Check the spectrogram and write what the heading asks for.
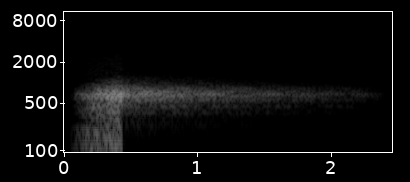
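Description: Logo intro sound effect: a short low hit that cuts off after about half a second, with a ping-like ringing tone that fades slowly away.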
